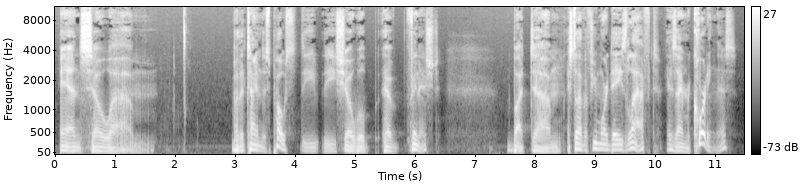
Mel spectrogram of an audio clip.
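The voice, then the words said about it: Hoarse, strained voice. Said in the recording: “my instrument is a little hoarse today. I've had some vocal issues ... it's pretty taxing on the body and the voice”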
